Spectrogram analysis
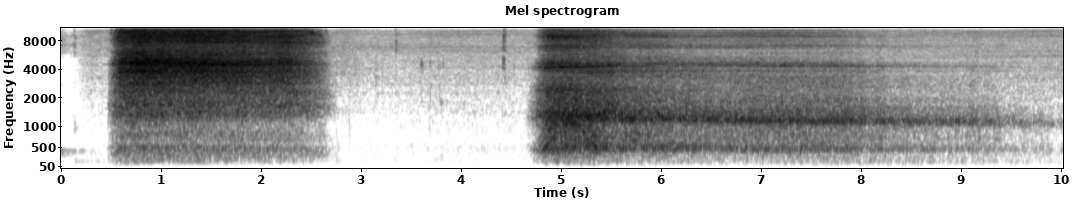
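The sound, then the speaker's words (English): Two forceful exhales through the nose, each a loud, rushing breath hiss. The first lasts about two seconds and stops sharply. After a quiet gap, the second lasts longer and fades slowly. “and then you blow out forcefully from your nose. And as you blow out, you just envision the butterflies flying away.”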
